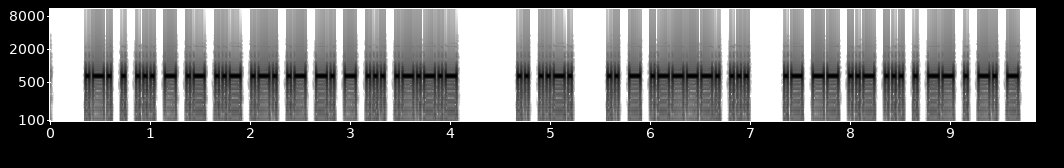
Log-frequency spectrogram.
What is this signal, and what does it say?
Morse code, heard as a keyed tone, about 34 wpm, 650 Hz. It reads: RESTAURANTS. IF IT'S AMUSEMENT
